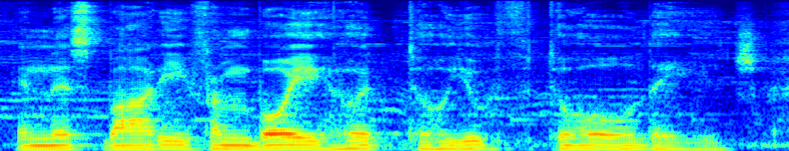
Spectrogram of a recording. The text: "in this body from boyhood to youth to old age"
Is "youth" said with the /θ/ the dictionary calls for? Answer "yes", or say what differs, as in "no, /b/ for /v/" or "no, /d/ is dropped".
yes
